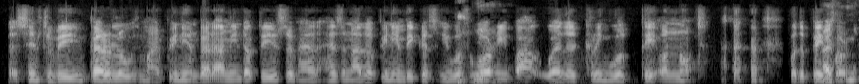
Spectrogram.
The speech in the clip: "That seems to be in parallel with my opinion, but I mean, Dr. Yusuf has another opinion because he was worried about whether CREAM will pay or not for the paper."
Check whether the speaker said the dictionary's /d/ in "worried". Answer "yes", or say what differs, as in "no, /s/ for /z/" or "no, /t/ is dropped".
no, /d/ is dropped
